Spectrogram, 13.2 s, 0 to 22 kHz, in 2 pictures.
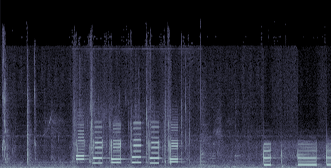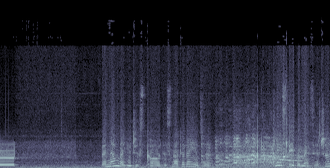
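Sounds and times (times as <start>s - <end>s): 
mobile phone electronic call tones: 1.5s - 3.7s, 5.2s - 7.0s
mobile phone keypad beeps: 1.5s - 3.8s
laughter: 4.0s - 5.0s, 10.5s - 13.0s
speech: 8.9s - 13.2s.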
